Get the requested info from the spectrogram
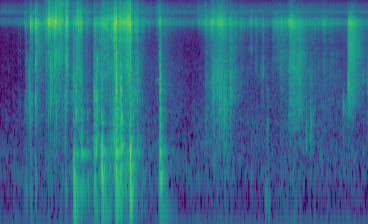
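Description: Handling noise on the recording device's microphone as it is moved and adjusted: a cluster of knocks, clicks and rustles in the first three seconds, then a few softer rustles.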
